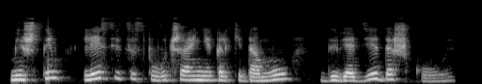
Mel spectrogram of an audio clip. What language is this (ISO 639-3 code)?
bel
